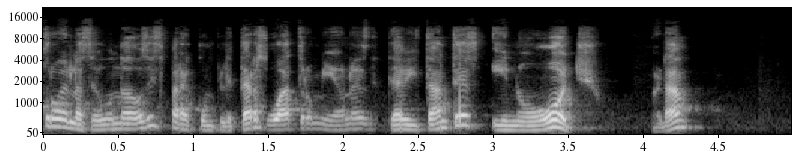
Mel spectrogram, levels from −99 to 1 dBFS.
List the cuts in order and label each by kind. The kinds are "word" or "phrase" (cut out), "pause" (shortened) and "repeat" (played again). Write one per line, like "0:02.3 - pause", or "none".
0:01.5 - word
0:02.2 - word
